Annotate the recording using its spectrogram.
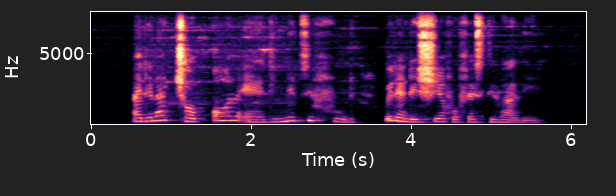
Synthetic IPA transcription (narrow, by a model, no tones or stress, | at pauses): aɪdelaɪk̚t͡ʃɔpɔlɛ̃ndinetʰivfud | wedɛ̃ndeʃɛfɔfɛstivale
